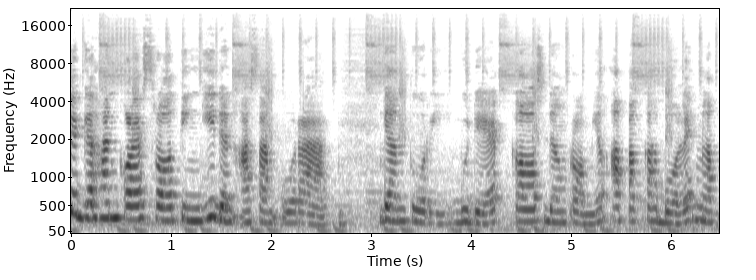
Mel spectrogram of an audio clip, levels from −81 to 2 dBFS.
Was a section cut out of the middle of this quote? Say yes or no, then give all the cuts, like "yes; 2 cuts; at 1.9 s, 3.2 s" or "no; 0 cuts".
yes; 1 cut; at 3.1 s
